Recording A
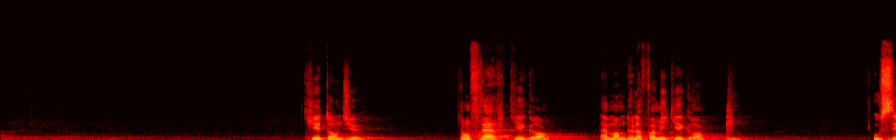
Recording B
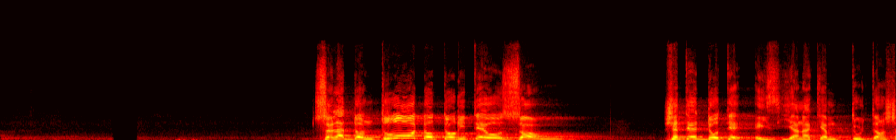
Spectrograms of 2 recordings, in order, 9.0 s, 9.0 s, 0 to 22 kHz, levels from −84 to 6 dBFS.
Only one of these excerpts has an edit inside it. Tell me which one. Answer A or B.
B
